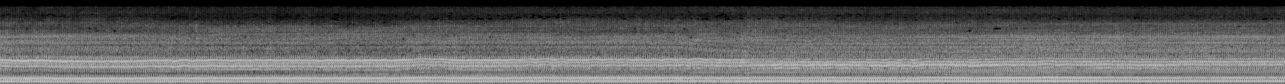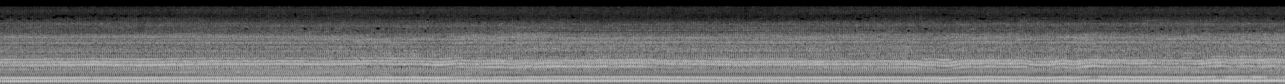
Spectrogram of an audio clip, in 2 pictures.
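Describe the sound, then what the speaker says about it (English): A small Mantis garden tiller runs steadily between garden rows, its buzzing two-stroke engine droning loud and close for the whole stretch with slight shifts in pitch as it works the dirt. "Run this little mantis tiller here in between the rows to soften up the dirt"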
